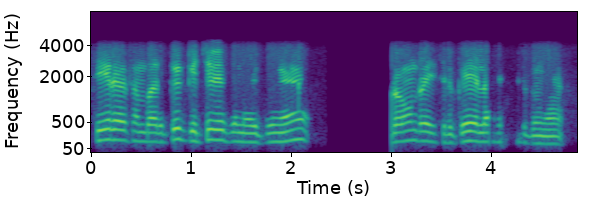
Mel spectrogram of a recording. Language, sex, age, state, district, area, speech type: Tamil, male, 18-30, Tamil Nadu, Tiruvarur, urban, conversation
